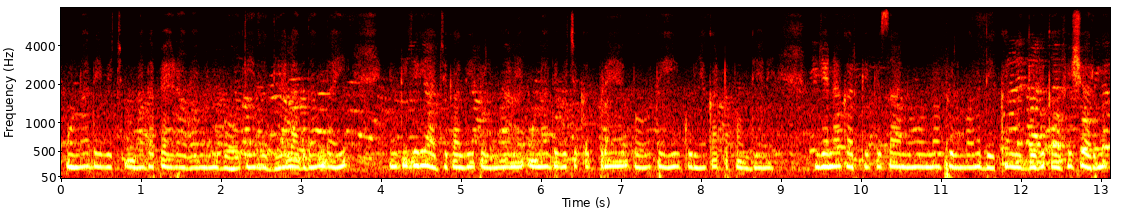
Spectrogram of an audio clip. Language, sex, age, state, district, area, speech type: Punjabi, female, 30-45, Punjab, Gurdaspur, urban, spontaneous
